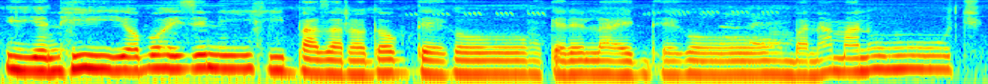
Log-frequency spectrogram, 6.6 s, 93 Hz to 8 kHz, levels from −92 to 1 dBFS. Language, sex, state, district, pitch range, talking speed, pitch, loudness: Chakma, female, Tripura, Unakoti, 160-205 Hz, 120 wpm, 175 Hz, -16 LUFS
